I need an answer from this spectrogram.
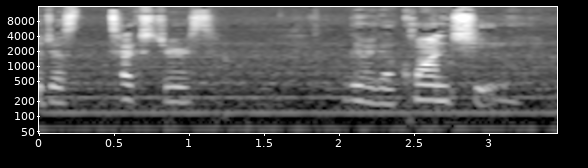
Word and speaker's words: Quan Chi: Although I keep trying not to say it like Squanchy from like, what's that? Rick and Morty? It's Quan Chi, not Squanchy.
